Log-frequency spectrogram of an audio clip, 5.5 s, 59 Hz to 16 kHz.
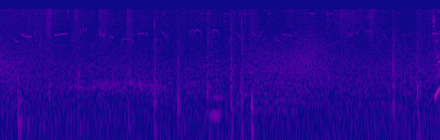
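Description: A horse's hooves clip-clop in The Witcher 3 game, a faint, steady walking rhythm under a hazy ambient bed, with no talking.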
